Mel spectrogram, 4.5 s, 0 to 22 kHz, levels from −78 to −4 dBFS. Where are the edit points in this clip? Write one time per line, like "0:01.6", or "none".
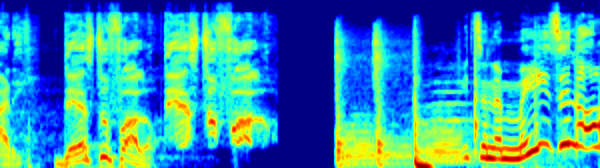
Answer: none

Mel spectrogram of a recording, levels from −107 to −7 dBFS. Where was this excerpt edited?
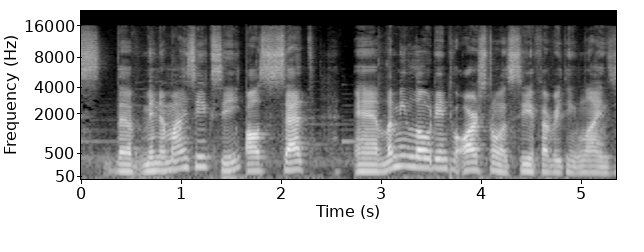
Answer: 0:01.2

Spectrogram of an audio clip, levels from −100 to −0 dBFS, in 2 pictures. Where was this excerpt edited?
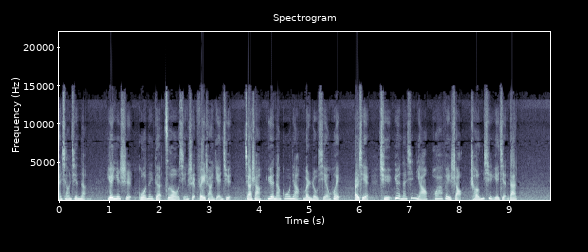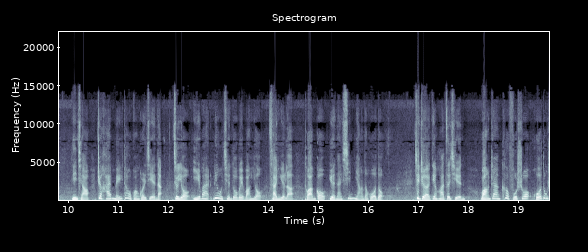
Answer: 0:07.1

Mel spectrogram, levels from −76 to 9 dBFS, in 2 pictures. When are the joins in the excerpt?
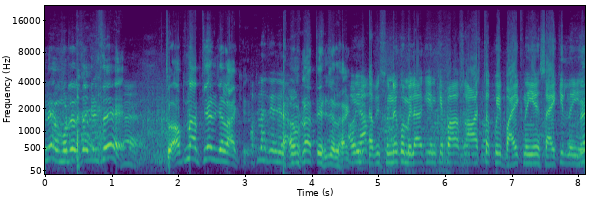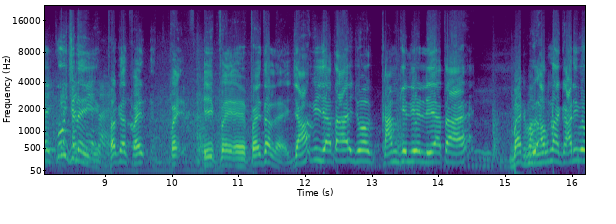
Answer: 0:04.8

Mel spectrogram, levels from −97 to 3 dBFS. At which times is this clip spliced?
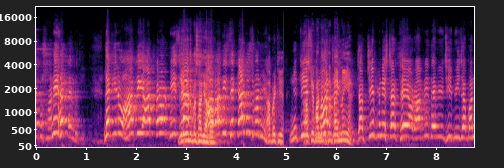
0:04.9

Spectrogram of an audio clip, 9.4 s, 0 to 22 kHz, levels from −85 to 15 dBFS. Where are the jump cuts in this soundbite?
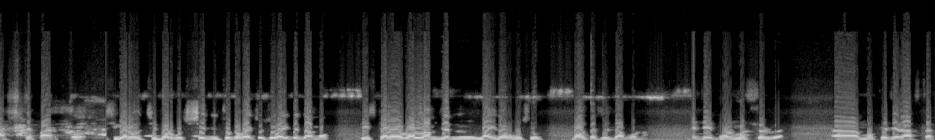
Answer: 0:01.1
0:06.9

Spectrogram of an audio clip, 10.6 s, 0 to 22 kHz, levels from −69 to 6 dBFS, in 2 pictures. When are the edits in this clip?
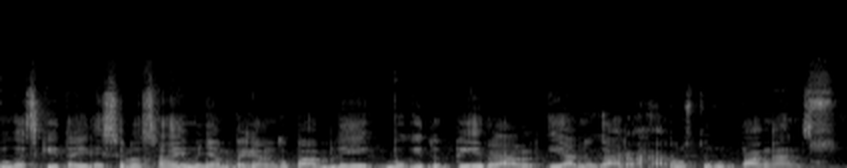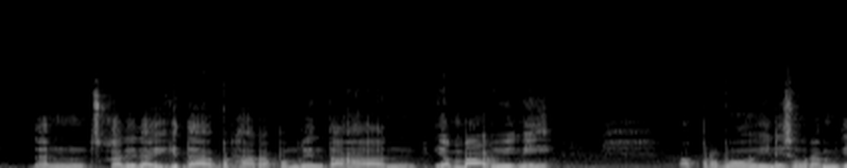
0:05.0

